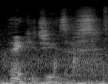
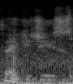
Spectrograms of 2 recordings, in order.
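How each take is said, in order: First: Low, soft murmured thanks; quiet prayer. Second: Breathless whispered thanks, no voice; whispered prayer. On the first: Vlogger prays before opening the chest, soft low thanks. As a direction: thank God quietly under your breath. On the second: Vlogger prays before opening the chest, whispered thanks. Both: Real, not acted. Praying over the locked chest.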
